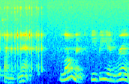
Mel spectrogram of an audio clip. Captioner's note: types on keyboard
